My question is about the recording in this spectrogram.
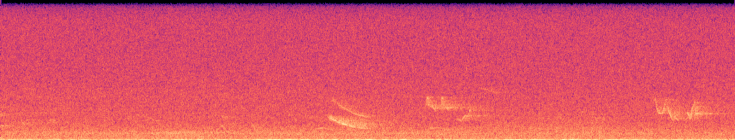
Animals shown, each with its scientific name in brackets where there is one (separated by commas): Red-eyed Vireo (Vireo olivaceus), Veery (Catharus fuscescens)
